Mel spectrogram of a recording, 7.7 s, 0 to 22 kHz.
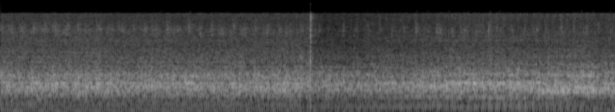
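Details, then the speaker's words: Toyota RAV4, probably 2007, AWD 3.5 V6 just after start-up: rough, busy clatter over steady idle with an odd click; owner says the 3.5 is known for timing chain rattle, though it may not show yet; water pump also needs replacing. "but these three fives are so famous for the timing rattle you can find another video"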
